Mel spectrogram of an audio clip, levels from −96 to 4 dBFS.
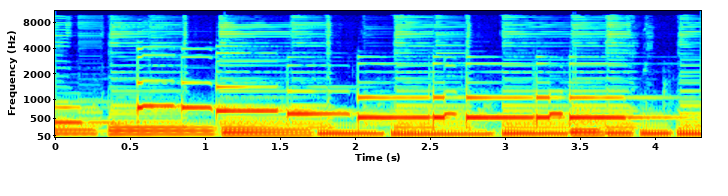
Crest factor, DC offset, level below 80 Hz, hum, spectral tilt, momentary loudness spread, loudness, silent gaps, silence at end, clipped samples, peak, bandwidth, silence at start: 12 dB; under 0.1%; -26 dBFS; none; -8 dB/octave; 4 LU; -13 LUFS; none; 0 s; under 0.1%; 0 dBFS; 10 kHz; 0 s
